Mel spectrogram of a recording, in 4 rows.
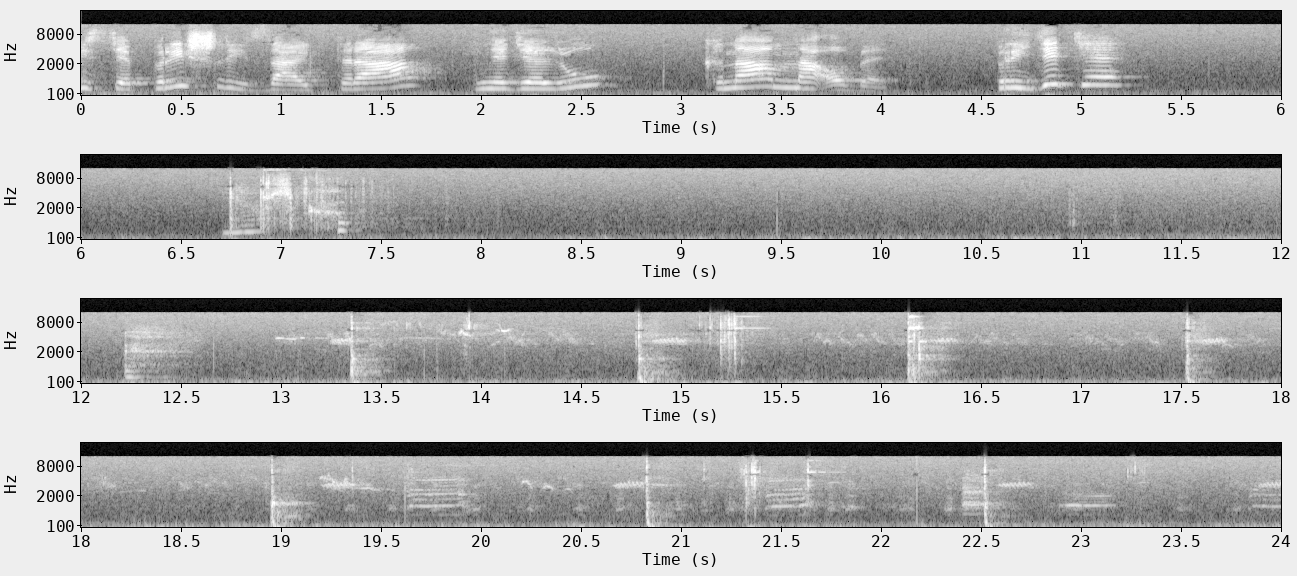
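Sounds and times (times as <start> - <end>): axe chopping tree trunk: 13.3 - 13.7, 14.8 - 15.3, 16.1 - 16.4, 17.5 - 17.8, 18.9 - 19.3, 20.8 - 21.2, 22.5 - 22.8.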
